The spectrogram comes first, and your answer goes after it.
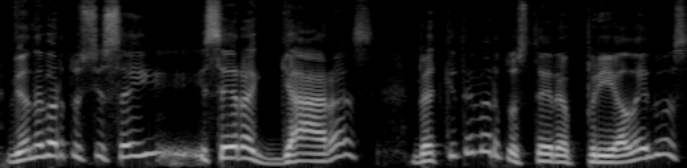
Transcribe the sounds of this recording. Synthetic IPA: ʋʲiɛnɐʋʲɛrt̪ʊsjɪsɐɪjɪsɐɪiːɾɐɡʲæːɾɐs | bʲɛt̪kʲɪt̪ɐʋʲɛrt̪ʊst̪ɐɪiɾɐpʲɾʲiɛlˠɐɪd̪oːs

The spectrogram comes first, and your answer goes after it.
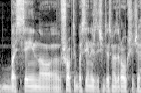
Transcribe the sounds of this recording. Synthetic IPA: bɐsʲɛɪnoːʃoːkʲt̪ʲɪbɐsʲɛɪnɐɪzʲd̪ʲɛʃʲɪmt̪ʲiɛsmʲɛt̪ɾʊɐʊkʃʲt͡ʃʲʊt͡ʃʲɛ

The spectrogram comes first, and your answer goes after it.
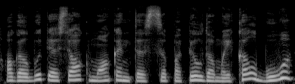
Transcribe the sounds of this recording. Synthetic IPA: oːɡɐlˠbuːt̪̚t̪ʲiɛsʲoːkmoːkɐnʲt̪ʲɪspɐpʲɪlˠd̪oːmɐɪkɐlˠbuː

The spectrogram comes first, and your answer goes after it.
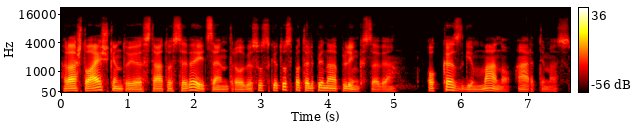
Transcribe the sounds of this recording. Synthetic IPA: ɾɑːʃt̪oːɐɪʃʲkʲɪnt̪oːjɛst̪ɑːt̪oːsɐʋʲɛiːt̪sʲɛnt̪ɾɐoːʋʲɪsʊskʲɪt̪ʊspɐt̪ɐlʲpʲɪnɐɐpʲlʲɪŋksɑʋʲɛ | oːkɐsɡʲɪmɑːno̰ːɑːˑɾʲt̪ʲɪmɐ̰s

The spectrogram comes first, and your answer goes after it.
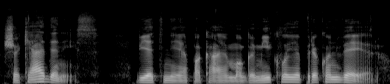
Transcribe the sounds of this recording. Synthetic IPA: ʃʲokʲæːd̪ʲɛnʲɛ̰ɪs | ʋʲiɛt̪ʲɪnʲeːjɛpɐkɐɪmoːɡɐmʲiːklˠoːjɛpʲɾʲiɛkɔnʲʋʲɛjɛ̰ɾʲo̰ː

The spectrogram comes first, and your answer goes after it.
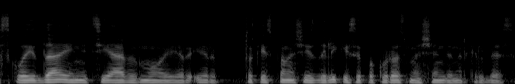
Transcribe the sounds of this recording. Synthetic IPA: sklˠɐɪd̪ɐɪnʲɪt͡s̪ʲɪjæːʋʲɪmoːɪrɪr | t̪oːkʲɛɪspɑnɐʃʲɛɪsd̪ɐlʲiːkɐɪsɐɪpɐkʊɾʲoːsmʲɛsʃʲɛnʲd̪ʲiɛnɪrkɐlʲbʲeːsʲɪm

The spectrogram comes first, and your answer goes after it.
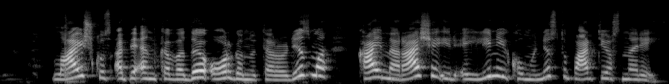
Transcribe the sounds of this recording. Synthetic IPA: lˠɐɪʃkʊsɑpʲiɛɛnkɐʋɛd̪ɛʔɔɾɡɐnuːt̪ʲɛɾɔɾʲɪzmɑ | kɐɪmʲɛɾɑːʃʲeːɪɾɛɪlʲɪnʲɛɪkɔmʊnʲɪst̪uːpɑˑɾʲt̪ʲɪjoːsnɐɾʲɛɪ

